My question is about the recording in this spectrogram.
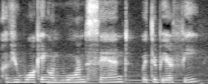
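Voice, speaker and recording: A slightly high-pitched woman leads a guided meditation with a flat delivery, speaking slowly and calmly. She leaves deliberate pauses, her phrases trail off soft and breathy, and music plays behind her.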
